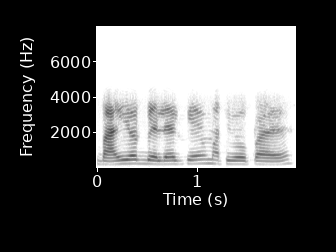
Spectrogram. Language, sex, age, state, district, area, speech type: Assamese, female, 30-45, Assam, Biswanath, rural, conversation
